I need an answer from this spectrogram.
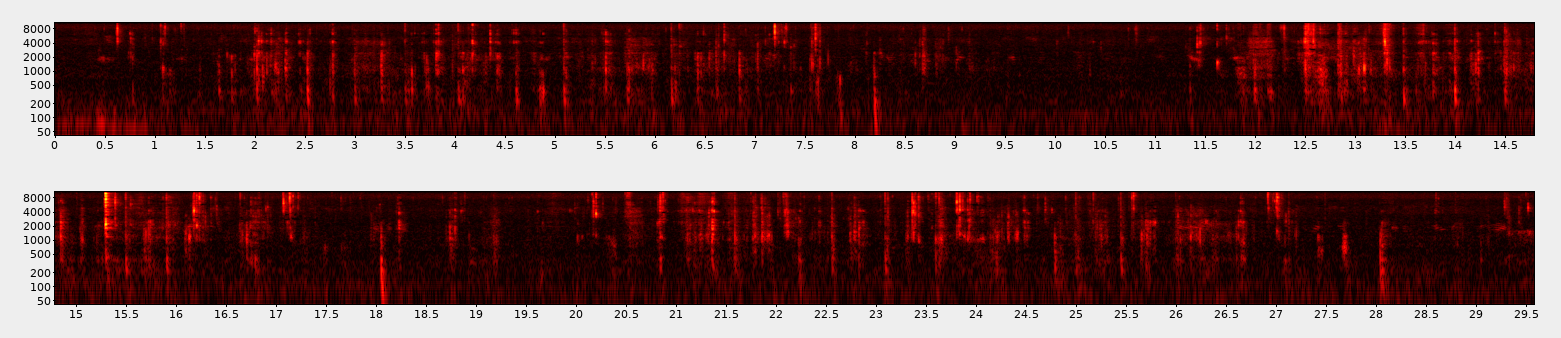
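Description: A person chewing soft cooked food (potatoes, ground turkey, chicken and squash) close to the microphone, with wet mouth clicks and smacks in runs broken by short pauses. There is one sharp click about halfway through.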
